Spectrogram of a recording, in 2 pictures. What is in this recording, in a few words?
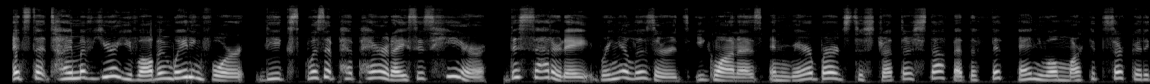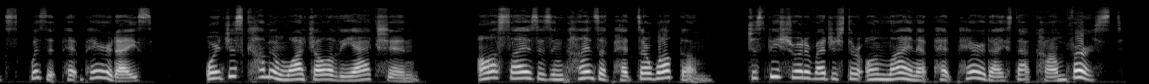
radio; Voice over; PET PARADISE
